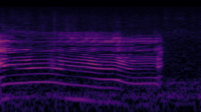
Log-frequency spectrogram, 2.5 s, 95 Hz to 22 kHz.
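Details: Red deer stag roaring during the 2024 rut in a forest clearing close to the recordist: one sustained, strongly harmonic bellow of about two seconds, slightly falling in pitch, ending abruptly.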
